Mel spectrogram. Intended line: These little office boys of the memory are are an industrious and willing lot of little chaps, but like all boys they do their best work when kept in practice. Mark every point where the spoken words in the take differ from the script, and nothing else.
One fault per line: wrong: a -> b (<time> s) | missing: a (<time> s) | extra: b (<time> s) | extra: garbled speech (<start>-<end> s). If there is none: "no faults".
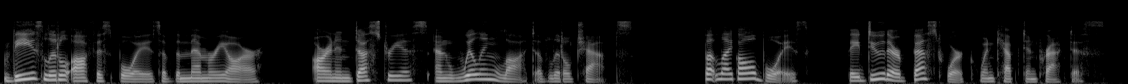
no faults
